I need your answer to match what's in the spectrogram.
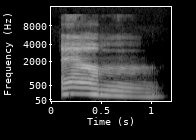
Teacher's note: going to look like this I'm just doing this m so m b p all are made on the lips they're called bilabials we use both our lips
